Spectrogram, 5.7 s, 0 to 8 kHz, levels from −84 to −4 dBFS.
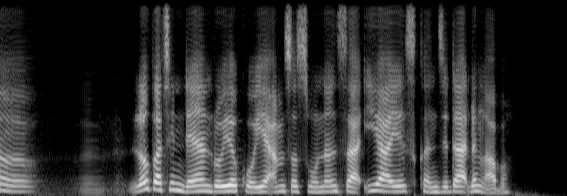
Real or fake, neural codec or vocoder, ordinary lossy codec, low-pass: fake; codec, 16 kHz, about 1 kbps, DyCAST, with the encoder's durations; none; none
